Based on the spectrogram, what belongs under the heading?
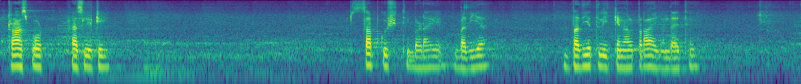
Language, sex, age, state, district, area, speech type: Dogri, male, 30-45, Jammu and Kashmir, Kathua, rural, spontaneous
